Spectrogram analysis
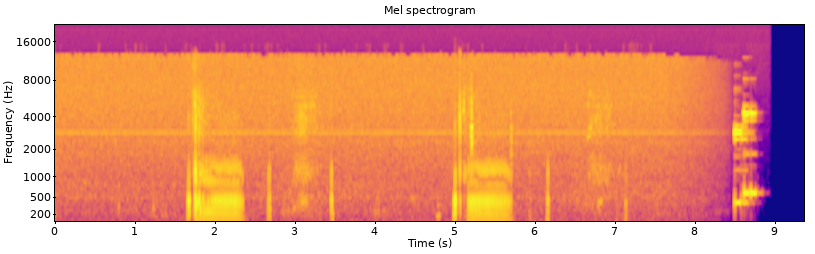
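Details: A cat that rarely snores, snoring in its sleep: two short, buzzing snores a few seconds apart on in-breaths, with quiet breathing between. The owner suspects an awkward sleeping position. Snoring.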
